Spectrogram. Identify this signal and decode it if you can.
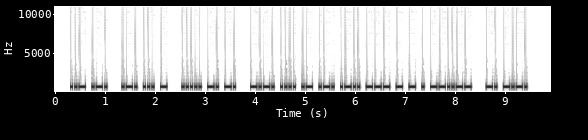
Morse code, heard as a keyed tone, about 28 wpm, 700 Hz. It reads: UR RST 5NN CHARLOTTE, NC
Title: K1USN SST QSO Practice 28wpm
